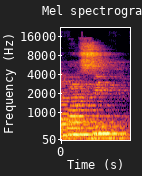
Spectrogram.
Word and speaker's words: pati: Itu artinya passion itu dari kata pati, bahasa Latin, tulisannya pati, bacanya pasi.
